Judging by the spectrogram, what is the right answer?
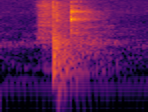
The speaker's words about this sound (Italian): Intanto chiudo la finestra.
